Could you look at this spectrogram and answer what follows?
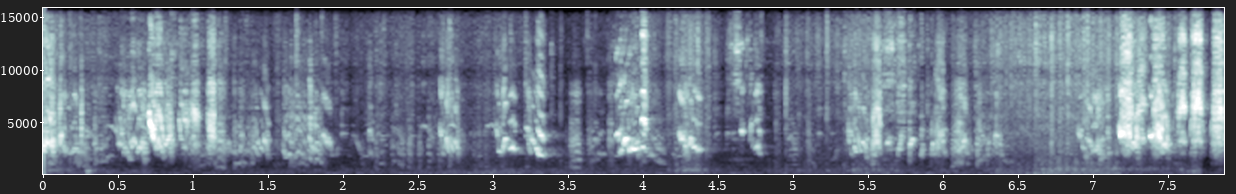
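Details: Budgerigar breeding pair within a colony giving scattered high, scratchy chirps and warbles, busy near the start and end, with quieter gaps between.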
